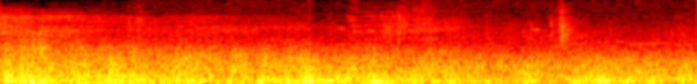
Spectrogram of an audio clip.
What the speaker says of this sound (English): it's kind of like thundering, maybe rain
